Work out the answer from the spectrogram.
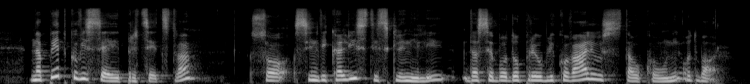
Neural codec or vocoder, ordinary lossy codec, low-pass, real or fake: codec, 44.1 kHz, 7.8 kbps, DAC; none; 14.4 kHz; fake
